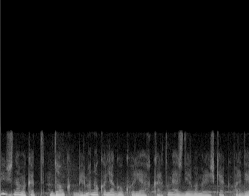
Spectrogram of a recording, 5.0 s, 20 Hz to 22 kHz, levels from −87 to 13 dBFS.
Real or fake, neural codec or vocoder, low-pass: real; none; 7.2 kHz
